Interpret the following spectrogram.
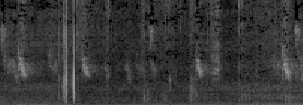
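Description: Small birds chirping repeatedly in the background over a low steady rumble, with one sharp click about a second in while ripe cayenne peppers are picked off the plant by hand.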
